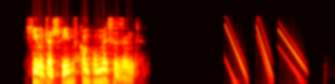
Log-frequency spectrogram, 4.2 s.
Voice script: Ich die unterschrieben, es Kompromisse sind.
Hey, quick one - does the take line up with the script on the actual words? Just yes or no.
yes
